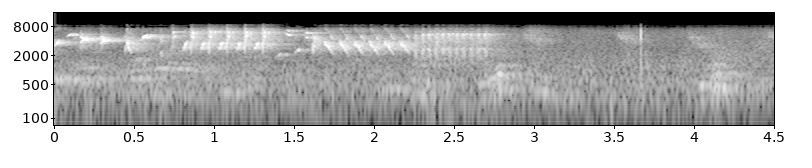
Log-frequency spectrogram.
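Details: European goldfinch in Algeria, 2013, singing chbab style: fast twittering opening into a long rattling trill of evenly repeated high notes, followed by soft faint notes and a sharp click.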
